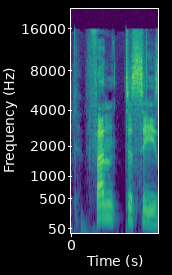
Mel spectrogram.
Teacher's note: The stress is on the f, I would say, the first syllable.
